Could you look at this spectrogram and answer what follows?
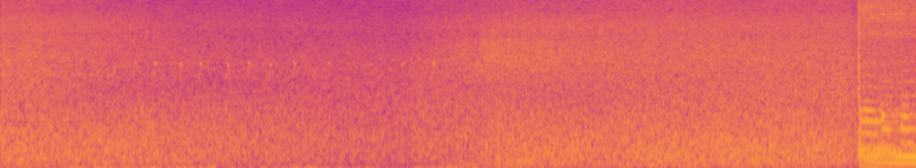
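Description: Steady, even outdoor noise with no distinct source. Near the end, music comes in abruptly.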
